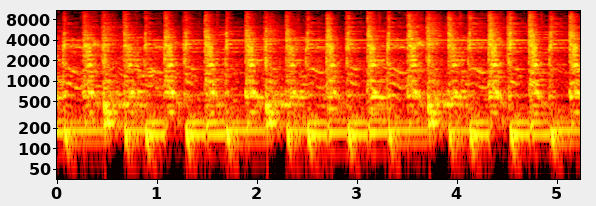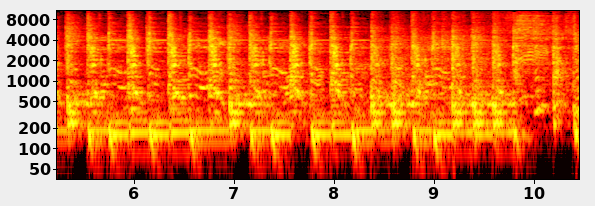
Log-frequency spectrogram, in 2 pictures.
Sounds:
Music

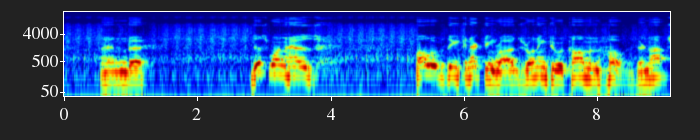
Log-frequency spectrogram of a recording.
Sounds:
Speech

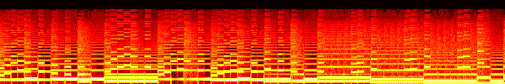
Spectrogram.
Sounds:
Music, Soundtrack music

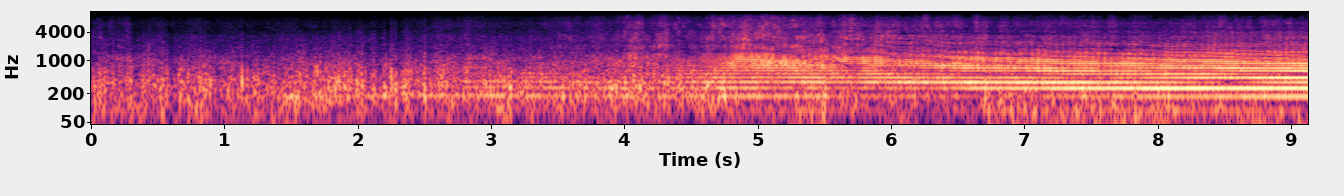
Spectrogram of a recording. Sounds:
Vehicle

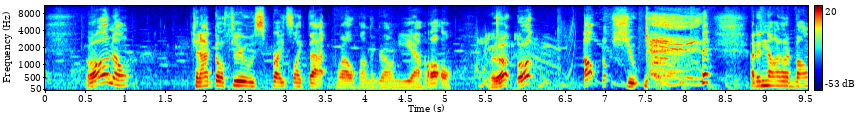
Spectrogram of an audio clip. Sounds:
Speech, Music

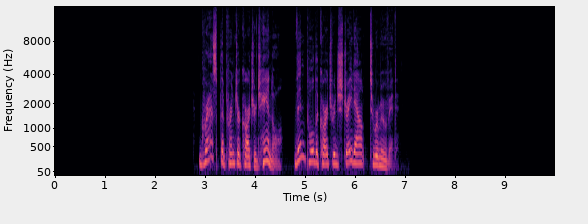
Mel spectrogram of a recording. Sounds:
Speech

